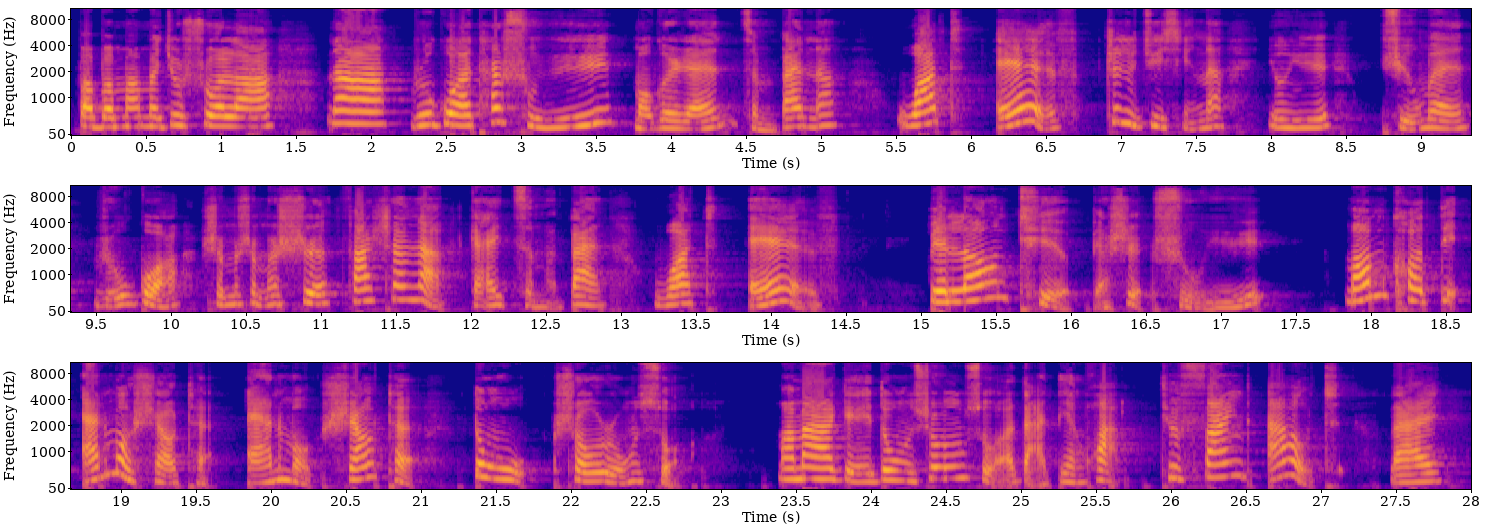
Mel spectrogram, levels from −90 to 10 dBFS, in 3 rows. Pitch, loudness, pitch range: 255 Hz, -16 LUFS, 220-300 Hz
